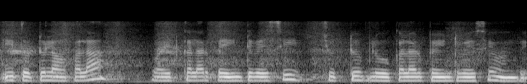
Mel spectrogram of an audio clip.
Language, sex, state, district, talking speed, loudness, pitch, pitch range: Telugu, female, Andhra Pradesh, Srikakulam, 160 wpm, -14 LUFS, 175 Hz, 175-185 Hz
